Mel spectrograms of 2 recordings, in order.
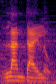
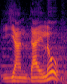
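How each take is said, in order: First: It begins with a plain L sound. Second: It begins with a Y sound. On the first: It is the common local usage. The speaker calls it wrong. "we in Jamaica call Landilo... represents an error of pronunciation" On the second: It follows a Spanish origin. The speaker calls it right. "If the origin of that word is Spanish, then the correct pronunciation is Yandailo"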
